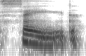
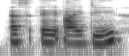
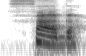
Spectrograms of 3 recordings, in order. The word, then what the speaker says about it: said: say that past tense s-a-i-d the pronunciation is said said so this a i it actually sounds a lot more like an e this short e sound said say said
